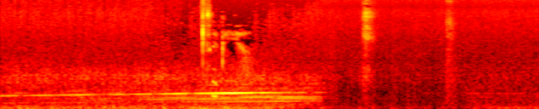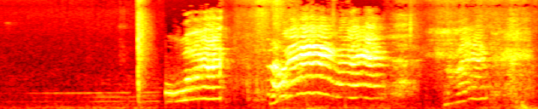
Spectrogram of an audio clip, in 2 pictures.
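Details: Sabian, a very talkative Savannah cat, searches for Sabina with a run of loud, arching meows in quick succession near the end, after a quieter stretch with a steady low tone and a sharp knock.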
